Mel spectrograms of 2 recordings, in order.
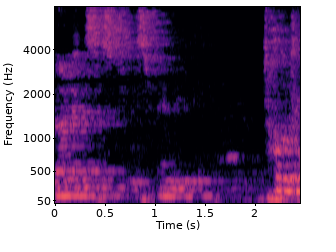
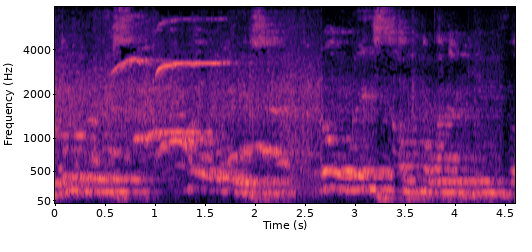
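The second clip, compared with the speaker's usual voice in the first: forceful refusal; 6 semitones higher than usual. Real, not acted. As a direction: slam the door on the idea. Refusing pardon for killers.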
